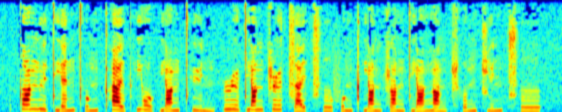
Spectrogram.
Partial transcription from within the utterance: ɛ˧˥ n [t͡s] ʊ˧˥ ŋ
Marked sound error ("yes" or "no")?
yes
